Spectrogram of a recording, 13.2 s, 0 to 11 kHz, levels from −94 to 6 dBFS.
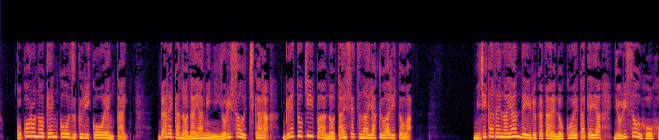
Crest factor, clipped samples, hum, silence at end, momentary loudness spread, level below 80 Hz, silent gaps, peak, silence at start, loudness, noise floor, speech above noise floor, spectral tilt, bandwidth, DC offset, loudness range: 12 dB; under 0.1%; none; 0 s; 6 LU; -56 dBFS; none; 0 dBFS; 0.35 s; -12 LUFS; -75 dBFS; 64 dB; -6.5 dB/octave; 8 kHz; under 0.1%; 2 LU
